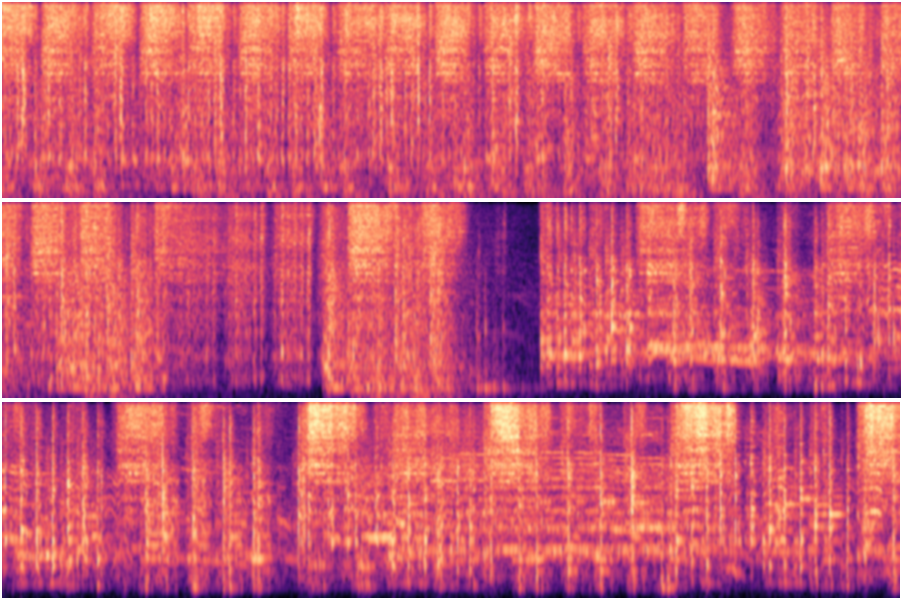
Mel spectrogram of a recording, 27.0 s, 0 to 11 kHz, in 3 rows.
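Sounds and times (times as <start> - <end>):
pitched bass drums: 0.0 - 13.6
snare and tenor drums: 0.0 - 26.9.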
